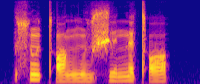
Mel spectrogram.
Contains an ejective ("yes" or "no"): yes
